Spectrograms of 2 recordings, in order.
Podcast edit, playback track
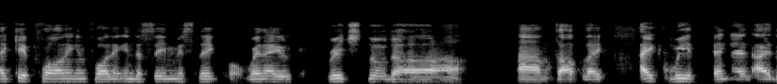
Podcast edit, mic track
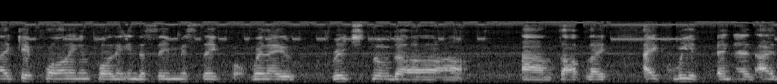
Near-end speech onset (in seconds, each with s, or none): none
